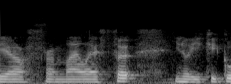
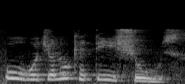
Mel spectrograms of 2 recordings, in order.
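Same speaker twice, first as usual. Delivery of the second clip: put-on a slight Irish accent, pitched much higher; mock Irish lilt as Daniel Day-Lewis; 10 semitones higher than usual. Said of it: "I'd do a slight Irish sort of".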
